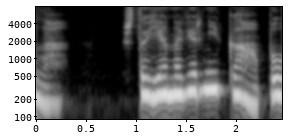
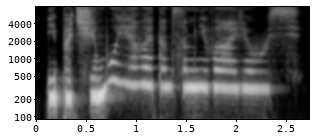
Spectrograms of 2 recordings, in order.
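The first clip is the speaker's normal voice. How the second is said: copied grown-up phrase; 9 semitones higher than usual. Acted. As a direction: parrot an adult's sceptical line. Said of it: "Явно скопировав сказанную кем-то фразу". (протяжно, передразнивая взрослого)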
